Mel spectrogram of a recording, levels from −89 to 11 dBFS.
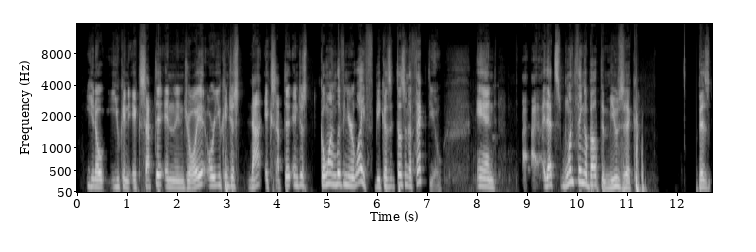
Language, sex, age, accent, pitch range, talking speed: English, male, 30-49, American, 135-180 Hz, 180 wpm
